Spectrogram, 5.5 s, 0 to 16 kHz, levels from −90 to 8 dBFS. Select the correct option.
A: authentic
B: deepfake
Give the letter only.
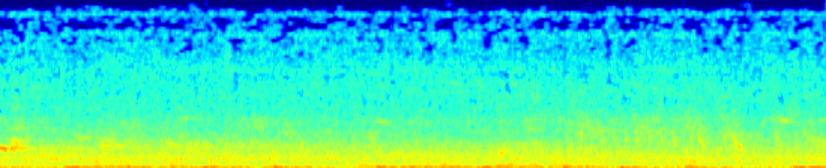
A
